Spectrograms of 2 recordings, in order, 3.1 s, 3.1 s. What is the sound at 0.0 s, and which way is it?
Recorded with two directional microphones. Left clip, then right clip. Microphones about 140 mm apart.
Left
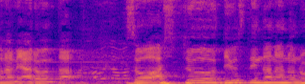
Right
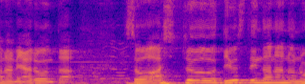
A man's voice, 30° right (ahead or behind).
